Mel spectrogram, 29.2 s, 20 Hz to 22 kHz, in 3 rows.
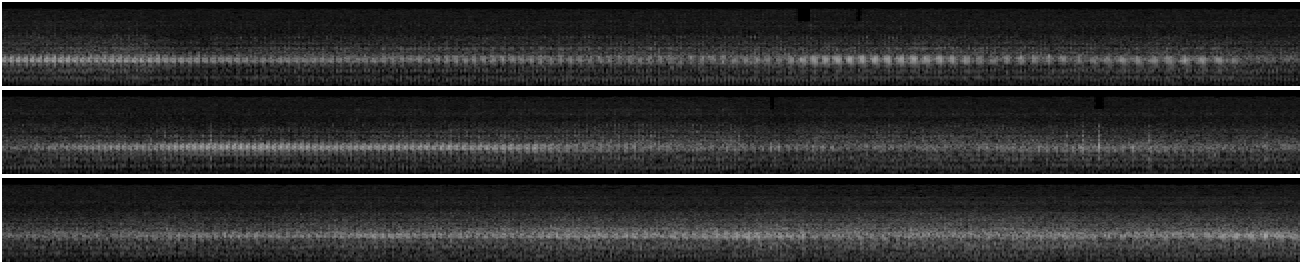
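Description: Mash Cafe Racer 250's single-cylinder four-stroke engine and exhaust running under way at road speed, heard from a camera mounted on the bike along with wind noise. The note swells a few times with throttle, and the bike shifts up from fourth into fifth gear.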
